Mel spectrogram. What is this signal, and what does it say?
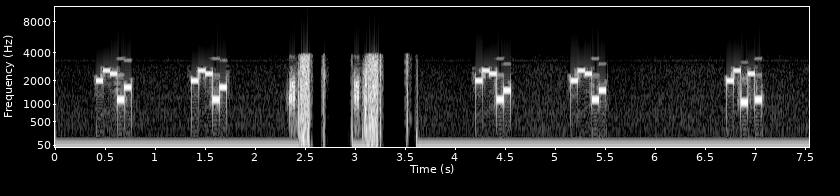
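Five-tone selective call (ZVEI), heard as quick runs of five tones, tones of about 70 ms. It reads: 88026 88026 88025 88025 88102
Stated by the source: ZVEI five-tone call received by SDR.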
